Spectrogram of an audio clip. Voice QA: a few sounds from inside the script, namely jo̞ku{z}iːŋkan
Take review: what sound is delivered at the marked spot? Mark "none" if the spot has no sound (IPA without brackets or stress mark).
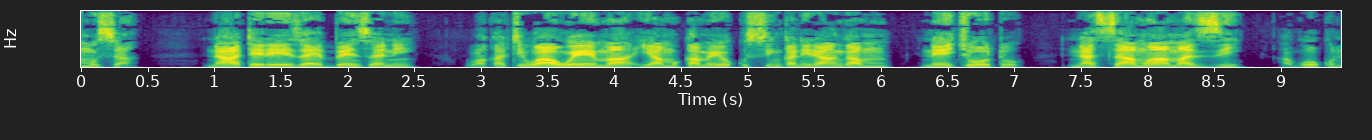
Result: s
